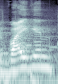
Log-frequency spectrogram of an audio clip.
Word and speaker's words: Weigen: Mi apellido es Weigen, se pronuncia supuestamente Weigen, pero pues es muy complicado y todos todos terminan diciéndome como quieran.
